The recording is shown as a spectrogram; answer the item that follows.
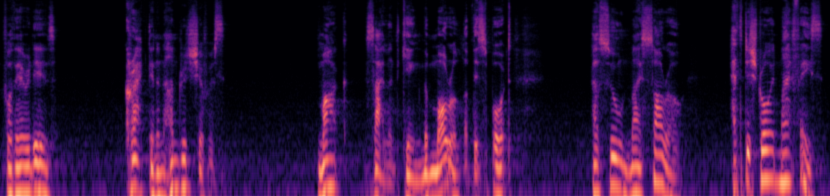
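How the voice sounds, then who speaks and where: A man's voice: on the low side, expressive, husky, big-room sound, heavily acted. An actor playing a proud, bitterly ironic deposed king who mourns himself in theatrical Shakespearean verse for radio. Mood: anguished, brooding. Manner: theatrical verse delivery, musing, mocking pauses. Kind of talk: Shakespearean radio drama acting.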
